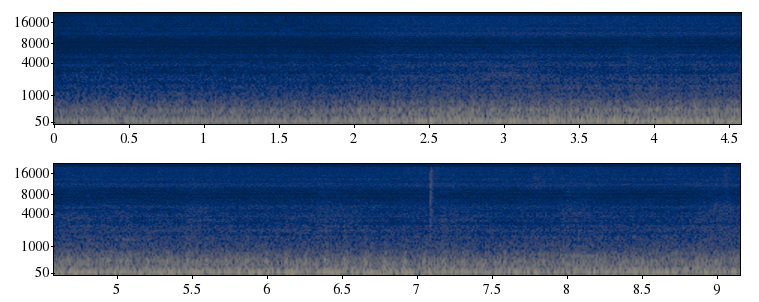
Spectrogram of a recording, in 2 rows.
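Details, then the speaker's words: Toyota Wigo, unstable idle near 900 rpm with aircon on, no check engine light: low idle rumble with an uneven lumpy pulse as the engine shakes; clearing the stored code didn't stop the shaking. "ah nanginginig yung makina so i-try nating i-delete"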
